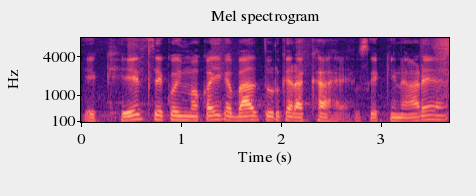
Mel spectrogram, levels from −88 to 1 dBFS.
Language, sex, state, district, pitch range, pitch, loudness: Hindi, male, Bihar, Saran, 130-145 Hz, 135 Hz, -20 LUFS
